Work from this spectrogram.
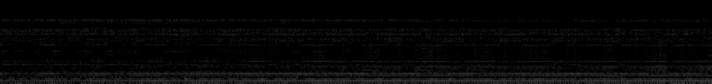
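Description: A tattoo machine buzzes steadily as the needle works on skin, a continuous mechanical whine with a rapid, even pulse that stays faint and unchanging throughout.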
